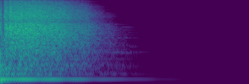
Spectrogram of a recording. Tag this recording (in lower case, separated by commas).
snare drum, percussion, musical instrument, drum, music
